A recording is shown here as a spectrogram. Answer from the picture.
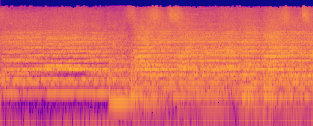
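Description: Choir singing a sacred oratorio in sustained chords; a deeper bass note comes in about two seconds in.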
